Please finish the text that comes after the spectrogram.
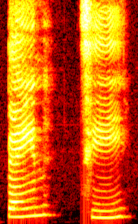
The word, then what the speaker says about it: veinticinco: It's pronounced ben tal. The V is making a B sound. The I's are all making an E sound.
